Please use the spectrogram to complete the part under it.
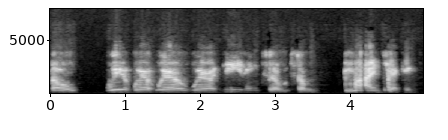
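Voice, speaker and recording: Older guy calling in over a tinny phone line, halting, repeats himself a lot, dry sound. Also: on the high side, huge pitch swings, dry recording. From Chicago. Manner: halting, repeats words while reminiscing. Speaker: caller. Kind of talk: call-in radio talk.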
